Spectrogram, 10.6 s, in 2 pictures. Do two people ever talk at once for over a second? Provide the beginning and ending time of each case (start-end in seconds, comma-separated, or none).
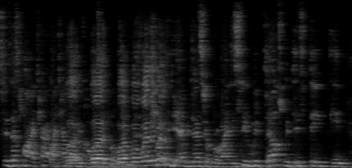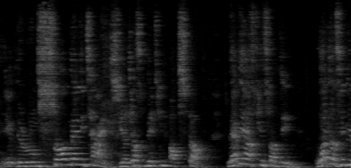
1.0-2.5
